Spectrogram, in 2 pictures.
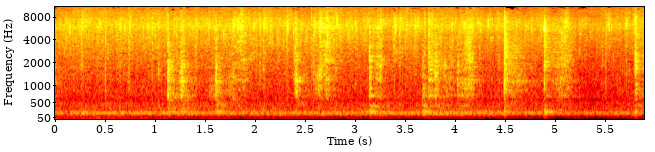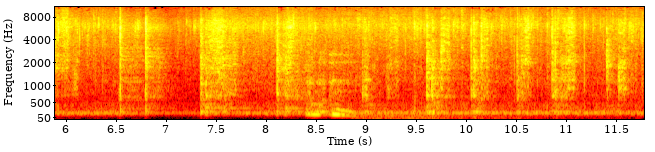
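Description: A metal spatula scrapes and taps against the griddle.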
